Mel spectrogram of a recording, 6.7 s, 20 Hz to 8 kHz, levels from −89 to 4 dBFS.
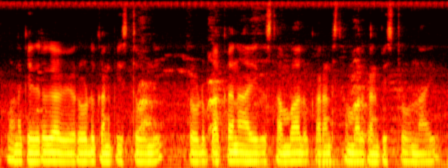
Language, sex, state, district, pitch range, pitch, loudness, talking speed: Telugu, male, Telangana, Mahabubabad, 100-105 Hz, 105 Hz, -18 LUFS, 105 wpm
